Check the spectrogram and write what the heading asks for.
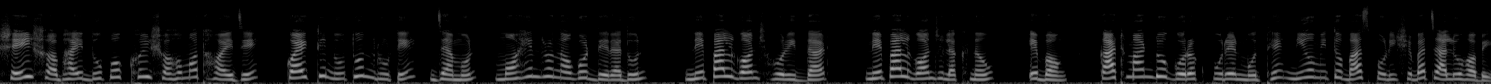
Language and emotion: Bengali, neutral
